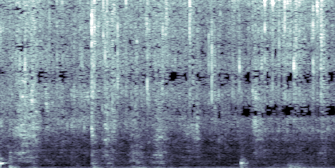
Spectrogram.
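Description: Soft, steady sizzle of coated cheese pieces frying in oil in a pan, with a few faint knocks.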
